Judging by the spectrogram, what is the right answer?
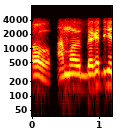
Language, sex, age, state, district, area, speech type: Odia, male, 18-30, Odisha, Sambalpur, rural, conversation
